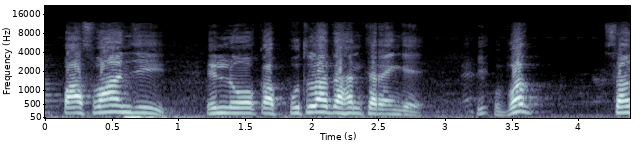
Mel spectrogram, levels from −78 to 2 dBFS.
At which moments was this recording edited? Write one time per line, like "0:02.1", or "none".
0:03.3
